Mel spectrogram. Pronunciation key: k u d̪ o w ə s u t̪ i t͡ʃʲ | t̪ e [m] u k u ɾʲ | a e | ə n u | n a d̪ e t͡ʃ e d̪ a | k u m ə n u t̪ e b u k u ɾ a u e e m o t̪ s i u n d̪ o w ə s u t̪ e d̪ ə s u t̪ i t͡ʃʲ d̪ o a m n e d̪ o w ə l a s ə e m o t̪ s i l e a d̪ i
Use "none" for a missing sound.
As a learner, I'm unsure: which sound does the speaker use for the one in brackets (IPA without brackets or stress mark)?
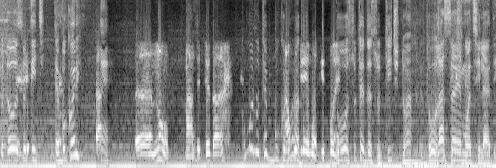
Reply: b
